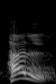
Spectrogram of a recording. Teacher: हल, हा का मखरज हलक के नीचे वाला हिस्सा, लाम को हिलाना नहीं है, लाम का भी एक मखरज है। लाम ज़बान का किनारा, दाहिक से सनाया तक के मसूड़ों से अदा होता है लाम।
